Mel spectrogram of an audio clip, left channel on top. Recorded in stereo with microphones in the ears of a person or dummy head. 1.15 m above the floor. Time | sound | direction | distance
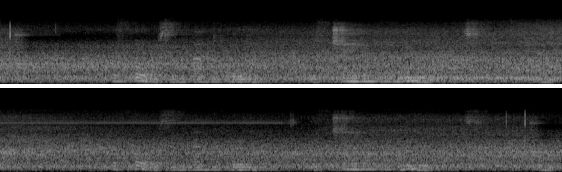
1.1 | a man speaking | 25° left (ahead or behind) | 3.5 m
